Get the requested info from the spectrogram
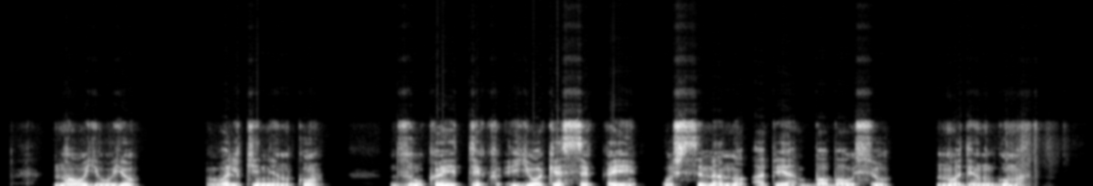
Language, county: Lithuanian, Šiauliai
